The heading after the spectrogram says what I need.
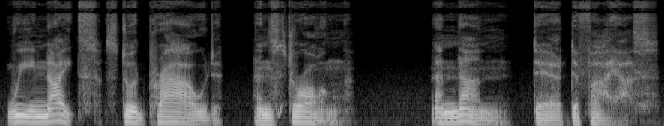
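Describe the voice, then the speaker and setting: A woman voicing a ruthless, commanding female warlord in a game cutscene, speaking slowly and gravely with a hushed menace. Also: very deep voice, dry recording, exaggerated voice. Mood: grim, menacing. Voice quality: slow, measured, grave delivery with hushed menace. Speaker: villain narrator. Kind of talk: scripted video game cutscene narration.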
